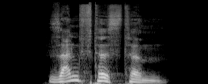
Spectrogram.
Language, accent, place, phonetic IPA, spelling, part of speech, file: German, Germany, Berlin, [ˈzanftəstəm], sanftestem, adjective, De-sanftestem.ogg
- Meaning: strong dative masculine/neuter singular superlative degree of sanft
